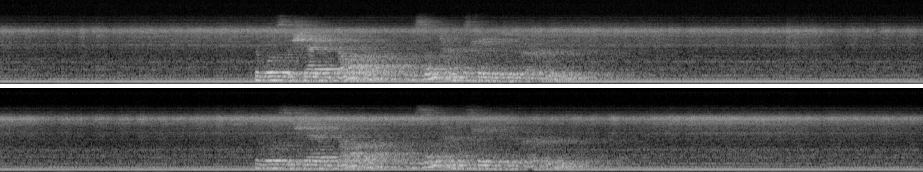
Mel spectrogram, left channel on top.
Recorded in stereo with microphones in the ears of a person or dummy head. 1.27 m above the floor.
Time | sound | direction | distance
2.5 | a woman speaking | 45° left (ahead or behind) | 1.1 m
